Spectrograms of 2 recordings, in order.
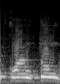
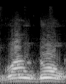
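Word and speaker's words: Guangdong: लेकिन उनकी भाषा में क्वांगतोंग बोलते थे, क्वांगतोंग यूनिवर्सिटी। और स्पेलिंग थी GUANG, ग्वांग DONG, ग्वांगडोंग हम लोग बोलते थे, लेकिन उनकी डी का ता उच्चारण होता है।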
